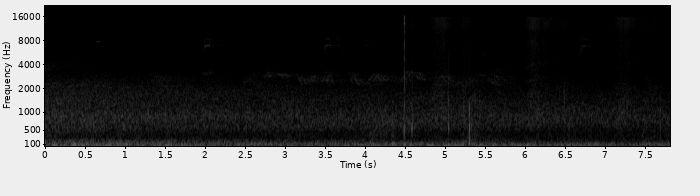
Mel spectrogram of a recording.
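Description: Small birds chirping in short high calls every second or so, over a steady low rumble of outdoor background noise, with a single sharp click about halfway through.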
